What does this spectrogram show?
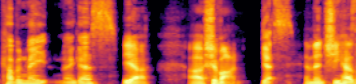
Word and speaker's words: Siobhan: And I'm glad you said it because I would have said like Sinbad or something. Siobhan.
